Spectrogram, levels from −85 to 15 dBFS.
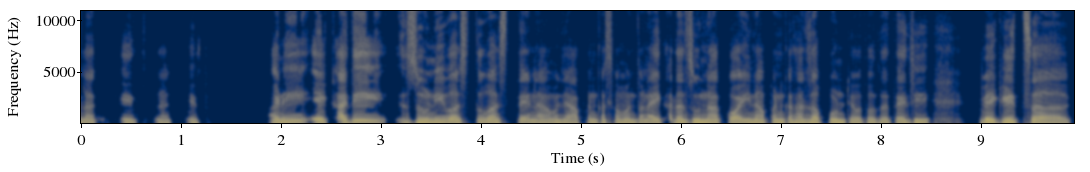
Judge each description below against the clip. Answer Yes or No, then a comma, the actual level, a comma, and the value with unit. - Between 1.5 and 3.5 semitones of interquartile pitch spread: Yes, average, 2.9 semitones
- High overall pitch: Yes, high, 205 Hz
